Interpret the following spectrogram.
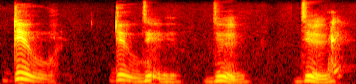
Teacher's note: when we say it it's really quick we don't want to push on that ooh sound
